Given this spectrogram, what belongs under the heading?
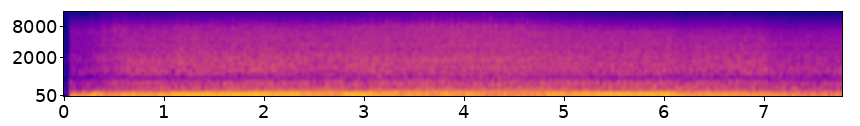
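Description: A car engine and exhaust, recorded up close, drone steadily at a low, rumbling idle with slight rises in revs, a faint rattle mixed into the loud continuous sound.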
